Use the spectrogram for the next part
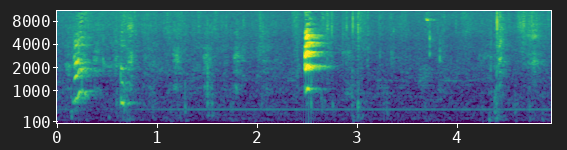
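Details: Playful yipping from Kia's 7-week-old puppies: a sharp high yip opens, a shorter one follows, then a loud ringing yelp about two seconds later, over soft rustling.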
